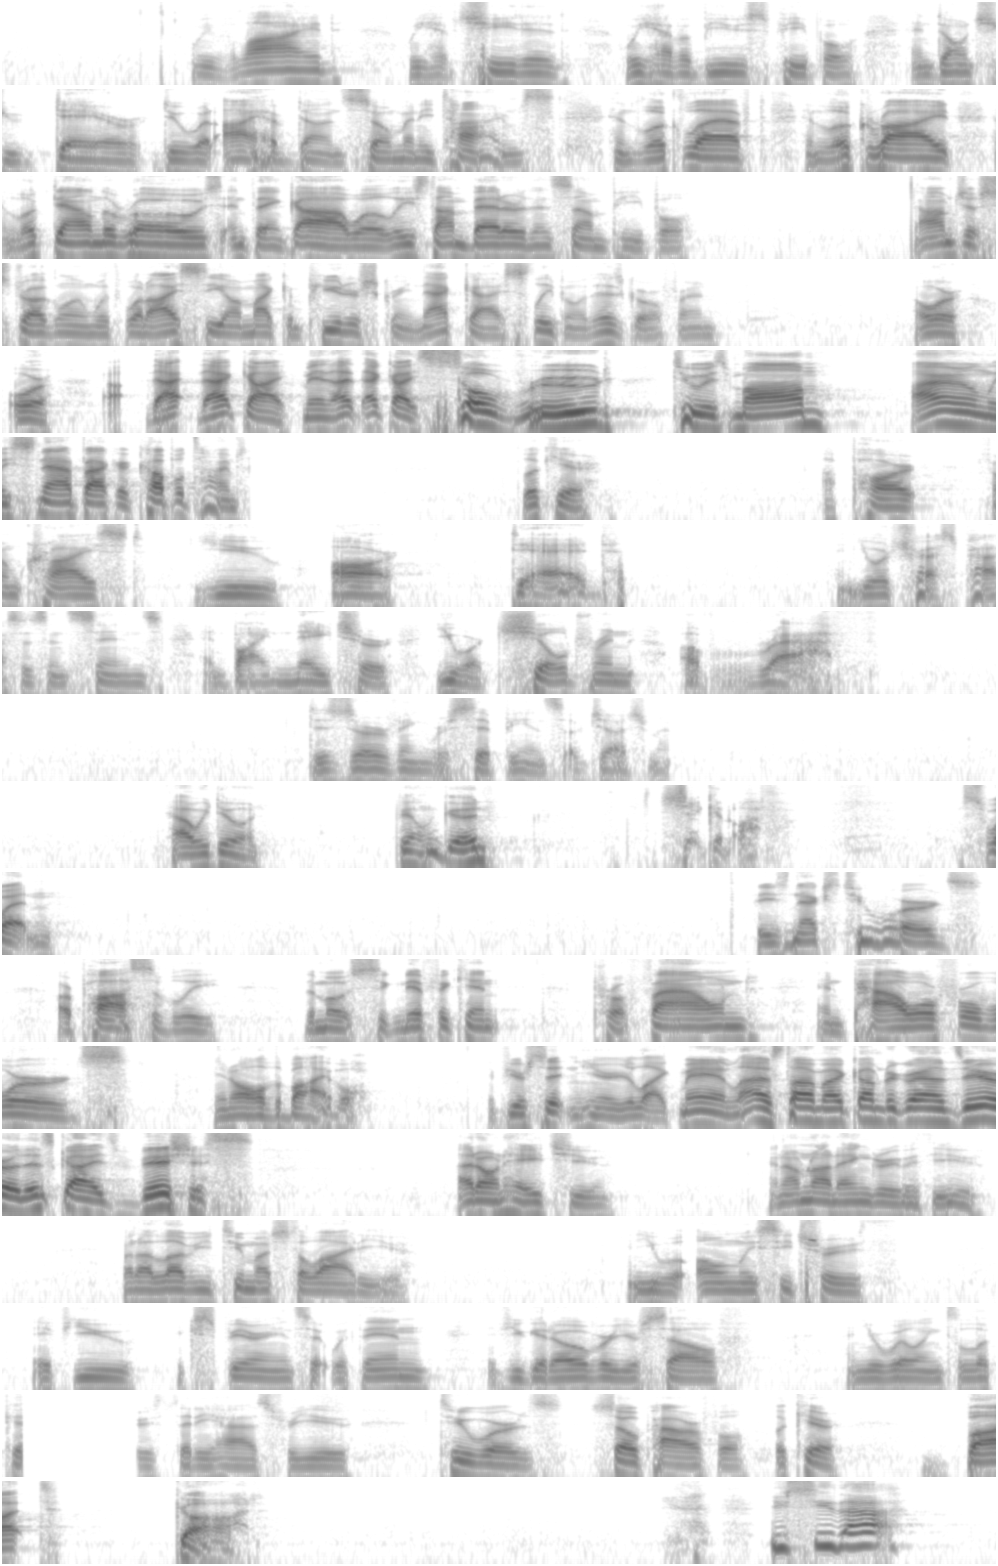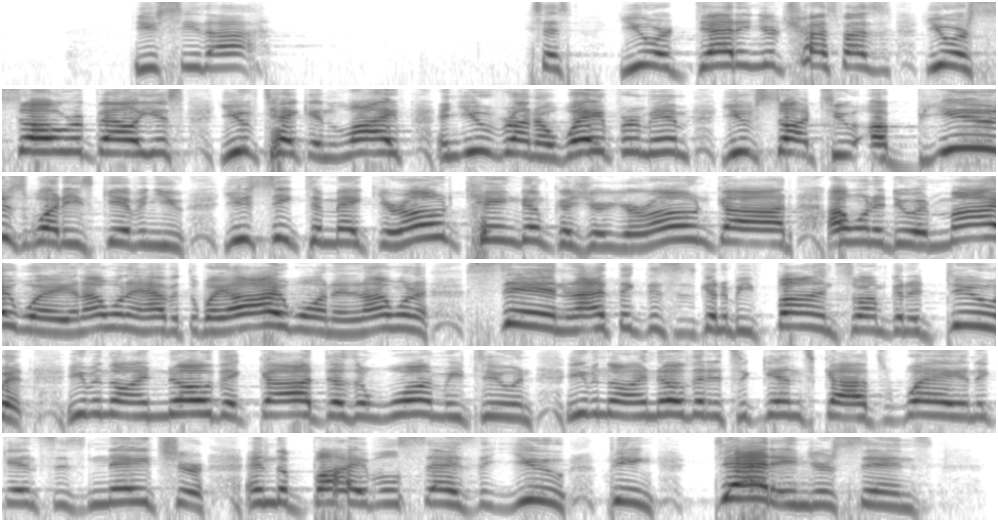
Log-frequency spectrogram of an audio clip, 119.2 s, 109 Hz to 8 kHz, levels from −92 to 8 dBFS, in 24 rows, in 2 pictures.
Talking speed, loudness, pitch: 165 wpm, -29 LUFS, 120 Hz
